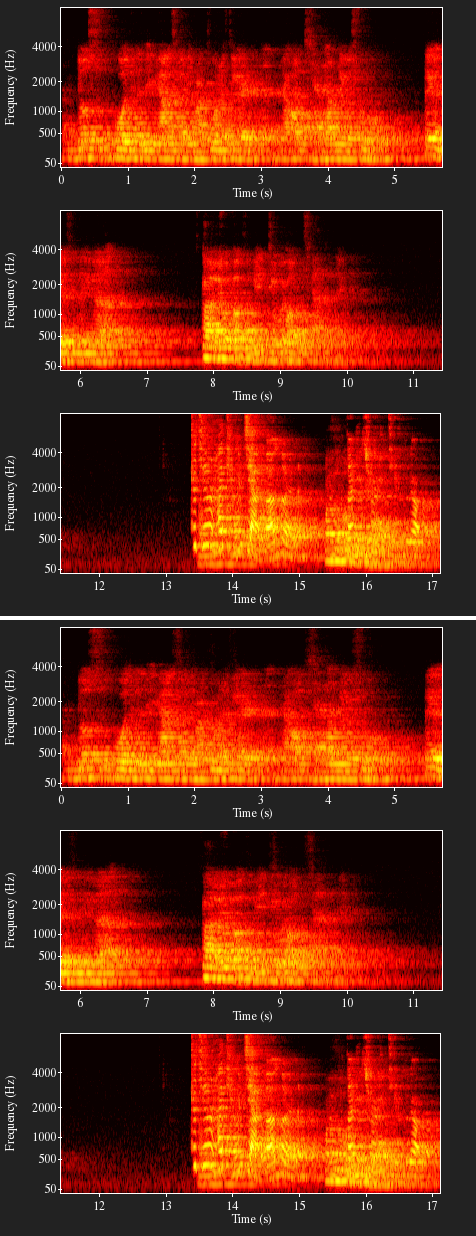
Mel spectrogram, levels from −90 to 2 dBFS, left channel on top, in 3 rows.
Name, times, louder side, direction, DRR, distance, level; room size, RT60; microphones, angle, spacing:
voice 1, 0.1-4.8 5.4-6.6 7.8-10.1 13.5-13.8 15.4-16.5, left 1 dB, 80° left, 0 dB, 7.5 m, -29 dB
voice 2, 13.4-15.0 15.4-16.9, equal, ahead, 3 dB, 2.6 m, -24 dB
29.5 x 20.5 x 8.5 m, 2.8 s
head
